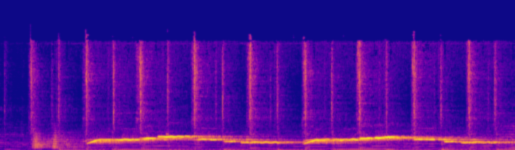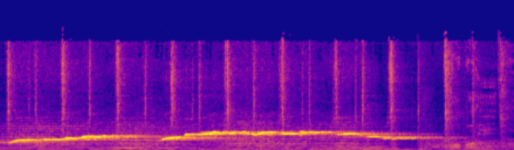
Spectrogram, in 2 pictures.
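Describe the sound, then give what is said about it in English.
A bright, clear whistled melody rises and falls in repeating phrases over a steady musical backing with a regular bass pulse, loud and upfront throughout, with no talking. “He crushes it with the whistling here. So let's have a listen to that right now.”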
